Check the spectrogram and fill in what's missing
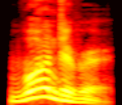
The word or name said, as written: wanderer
